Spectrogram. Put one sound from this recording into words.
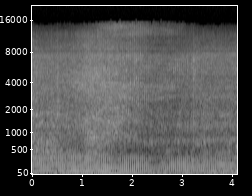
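A motorbike engine hums past.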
